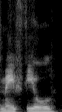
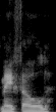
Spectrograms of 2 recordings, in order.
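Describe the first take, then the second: First: The second syllable sounds like 'field'. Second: The second syllable sounds like 'feld'. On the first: This is how most people say the name. "everybody says Mayfield" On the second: This is how the name is really said. "He says it's Mayfeld"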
